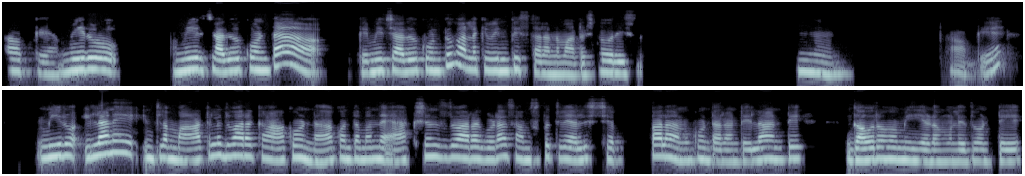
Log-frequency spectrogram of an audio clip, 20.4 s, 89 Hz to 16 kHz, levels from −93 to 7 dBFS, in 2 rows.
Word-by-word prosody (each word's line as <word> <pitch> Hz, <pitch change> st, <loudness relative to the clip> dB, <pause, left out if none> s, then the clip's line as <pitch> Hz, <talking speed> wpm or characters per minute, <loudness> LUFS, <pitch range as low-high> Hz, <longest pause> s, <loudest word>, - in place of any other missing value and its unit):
Okay. 225 Hz, -2 st, -9 dB, 0.3 s
మీరు, 250 Hz, +2 st, +5 dB, 0.9 s
మీరు 250 Hz, +1 st, +5 dB
చదువుకుంటా 240 Hz, +5 st, +4 dB, 0.7 s
ఓకే. 210 Hz, +2 st, -8 dB
మీరు 235 Hz, 0 st, 0 dB
చదువుకుంటూ 235 Hz, +2 st, +1 dB
వాళ్ళకి 250 Hz, -4 st, +1 dB
వినిపిస్తారనమాట 200 Hz, -7 st, -1 dB
స్టోరీసు. 200 Hz, -1 st, -2 dB, 1.6 s
హ్మ్. 215 Hz, -3 st, -2 dB, 1.3 s
ఓకే. -, -, -12 dB, 0.8 s
మీరు 280 Hz, +2 st, +4 dB, 0.2 s
ఇలానే 310 Hz, +6 st, +6 dB, 0.3 s
ఇట్లా 250 Hz, +1 st, +1 dB, 0.2 s
మాటల 225 Hz, +7 st, -1 dB
ద్వారా 275 Hz, 0 st, +4 dB, 0.2 s
కాకుండా 220 Hz, -2 st, 0 dB, 0.2 s
కొంతమంది 230 Hz, -1 st, +1 dB, 0.2 s
యాక్షన్స్ 255 Hz, +4 st, -3 dB
ద్వారా 240 Hz, -2 st, +3 dB
గూడా 235 Hz, +4 st, 0 dB
సంస్కృతి 230 Hz, +2 st, -4 dB
వాల్యూస్ 225 Hz, +2 st, -2 dB
చెప్పాలనుకుంటారు. 220 Hz, -2 st, -2 dB
అంటే 200 Hz, +1 st, -7 dB
ఎలా 225 Hz, +2 st, +1 dB
అంటే, 230 Hz, +2 st, -3 dB, 0.6 s
గౌరవం 230 Hz, +1 st, +3 dB
ఇయడము 200 Hz, -1 st, -4 dB
లేదు 200 Hz, +1 st, -4 dB
అంటే, 200 Hz, +1 st, -5 dB
230 Hz, 95 wpm, -21 LUFS, 215-250 Hz, 1.6 s, ఇలానే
